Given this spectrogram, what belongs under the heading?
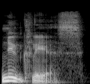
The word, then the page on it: nucleus: British English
